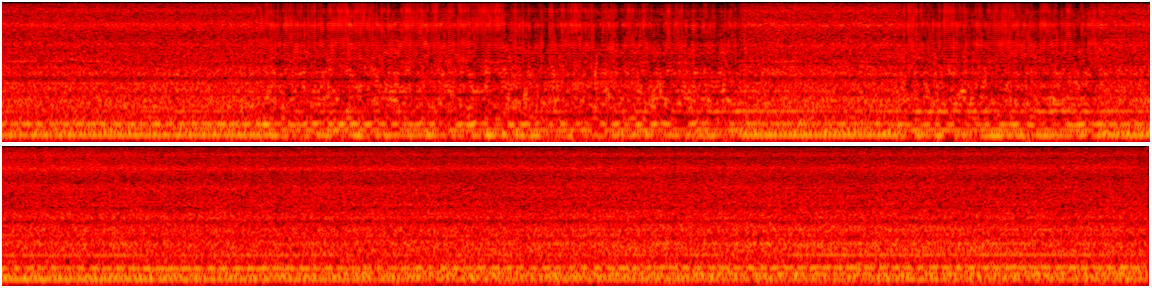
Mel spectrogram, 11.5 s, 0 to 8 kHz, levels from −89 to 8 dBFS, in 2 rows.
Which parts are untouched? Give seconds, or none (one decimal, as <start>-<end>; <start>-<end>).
0.0-1.3; 3.7-4.5; 5.5-11.5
